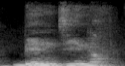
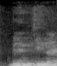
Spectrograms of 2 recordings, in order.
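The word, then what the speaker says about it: benzina: Plus जी + न इसका अर्थ हो गया बेंजीना बेंजीना इटली में किसको बोलते हैं पेंट्रोल को बेंजीना ठीक है और फिर बी आई से हम लोग कैसे बनाएंगे?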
